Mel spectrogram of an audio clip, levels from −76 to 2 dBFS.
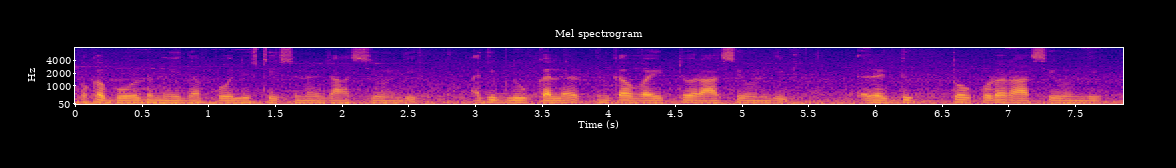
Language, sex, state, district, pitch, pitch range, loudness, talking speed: Telugu, male, Telangana, Hyderabad, 110 Hz, 105-120 Hz, -20 LUFS, 160 wpm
